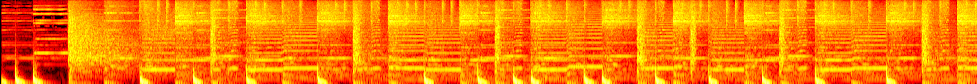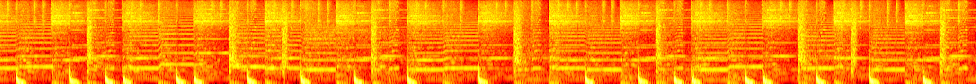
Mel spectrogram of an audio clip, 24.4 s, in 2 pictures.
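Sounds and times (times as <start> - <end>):
Christmas hip hop music: 0.0 - 24.4.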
